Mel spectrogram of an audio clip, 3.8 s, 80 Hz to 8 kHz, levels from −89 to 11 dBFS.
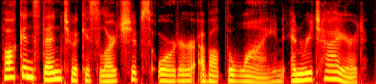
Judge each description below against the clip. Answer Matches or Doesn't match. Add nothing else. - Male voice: Doesn't match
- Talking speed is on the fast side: Doesn't match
